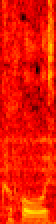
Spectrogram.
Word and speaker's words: Cahors: It's spelled Cahors, but you say Cahors apparently.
